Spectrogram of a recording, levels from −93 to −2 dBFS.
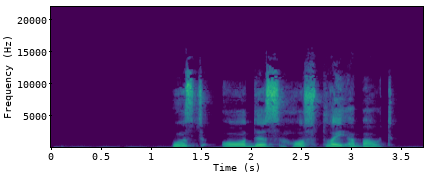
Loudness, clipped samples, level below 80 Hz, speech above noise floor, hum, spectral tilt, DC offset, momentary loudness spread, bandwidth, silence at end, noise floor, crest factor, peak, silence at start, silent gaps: -35 LUFS; under 0.1%; -74 dBFS; 43 dB; none; -3.5 dB/octave; under 0.1%; 12 LU; 15 kHz; 0.35 s; -79 dBFS; 24 dB; -14 dBFS; 1.2 s; none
